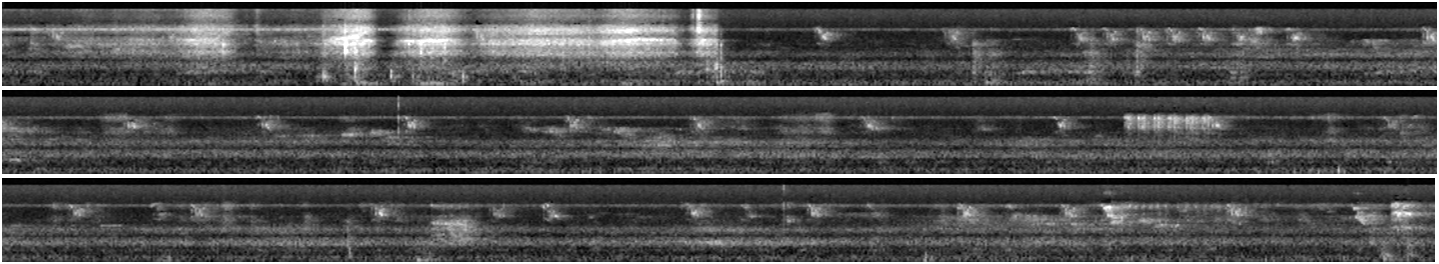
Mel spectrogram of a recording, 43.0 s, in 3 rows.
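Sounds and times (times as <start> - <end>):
small birds chirping: 0.0 - 7.2, 33.6 - 43.0.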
